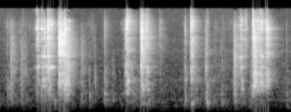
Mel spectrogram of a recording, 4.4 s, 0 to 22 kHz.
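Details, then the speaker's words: Early-1980s Farnell DTV12-14 12 MHz analog oscilloscope, unpowered and tipped by hand: bursts of light metallic rattling as something small and hard slides loose inside the case. "something rattling around inside of it. And it sounds like it may be metallic."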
